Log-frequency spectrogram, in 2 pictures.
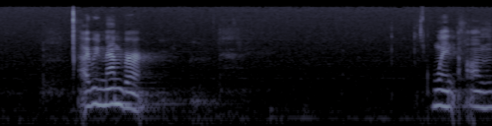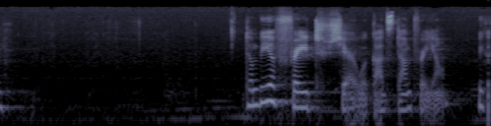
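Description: A woman speaks calmly into a microphone, with pauses between phrases.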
